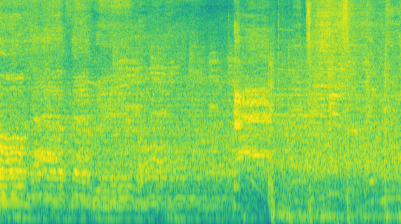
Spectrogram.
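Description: A huge stadium crowd of Pittsburgh Steelers fans in Pittsburgh roars and cheers late in the game without letup, a dense wall of shouting voices with scattered whoops and yells rising above it, loud and steady for the whole stretch.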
